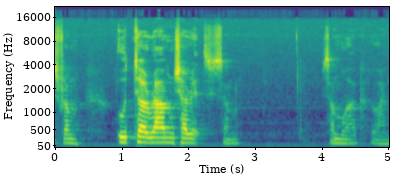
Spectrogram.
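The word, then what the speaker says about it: Uttararamacharita: No, it's not from Raghuvangsha, it's from Uttaram Charit, some work. Oh, I'm not sure who it's by. Uttaram Charit. Uttara Rama Charita, if you want to say all the Sanskrit syllables.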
